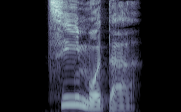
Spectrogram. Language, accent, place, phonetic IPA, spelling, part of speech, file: German, Germany, Berlin, [ˈt͡siːˌmʊtɐ], Ziehmutter, noun, De-Ziehmutter.ogg
- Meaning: 1. foster mother 2. (female) mentor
